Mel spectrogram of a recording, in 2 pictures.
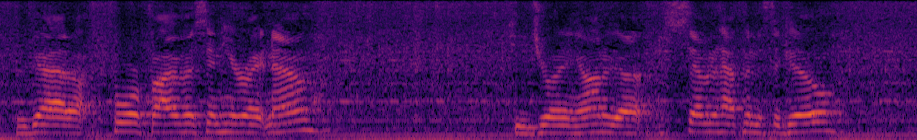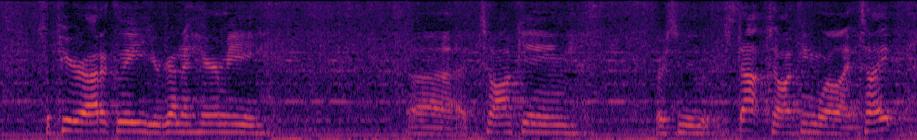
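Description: A man with a high voice speaks at a moderate pace in a flat monotone, very even in loudness, with long, frequent pauses and noticeable background noise. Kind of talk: instructional commentary.

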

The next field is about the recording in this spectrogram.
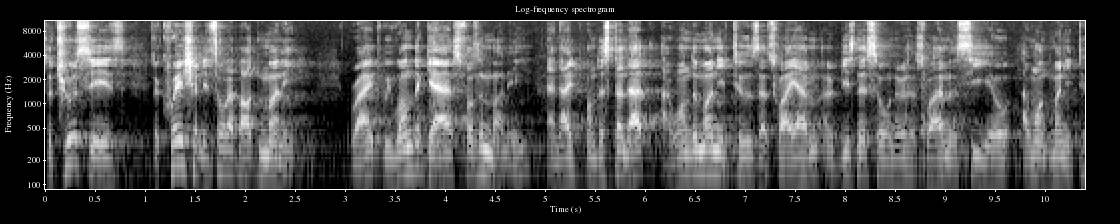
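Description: In a French accent, a man talks at a fairly quick pace with a medium pitch and ordinary pitch variation, with audible room echo. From France. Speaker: business owner speaking at public comment. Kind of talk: public comment at town hall. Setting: auditorium meeting.

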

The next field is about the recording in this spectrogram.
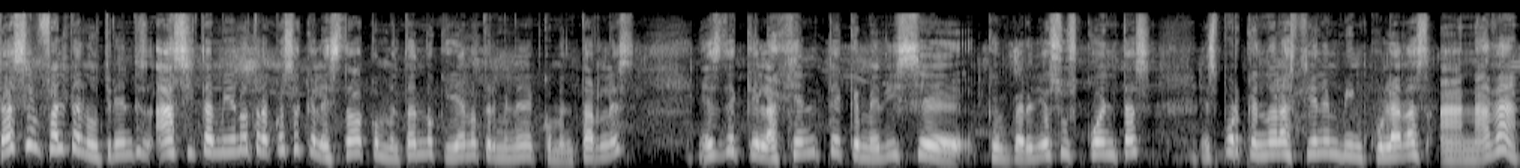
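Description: Speaking at a fairly quick pace, a man with an extremely high voice sounds animated, his intonation lively. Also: dry, close sound with no echo. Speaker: gaming youtuber. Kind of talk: gameplay commentary.

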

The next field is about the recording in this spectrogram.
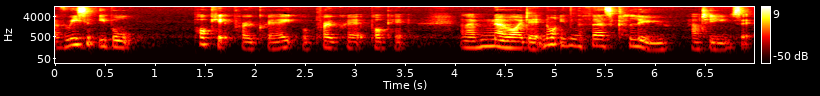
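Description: Over light background noise, a woman speaks at a moderate pace with a fairly low pitch and lively intonation. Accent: southern English. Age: 40s. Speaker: craft video creator; craft podcast host. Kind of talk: casual monologue to camera. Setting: home recording to camera. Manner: chatty, frequent fillers. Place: home room.

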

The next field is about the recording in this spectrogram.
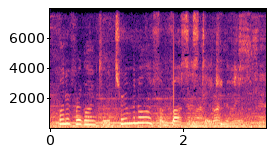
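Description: Over loud music in the background, the speaker keeps a moderate pace. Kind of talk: casual commentary. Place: plane. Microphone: phone near.

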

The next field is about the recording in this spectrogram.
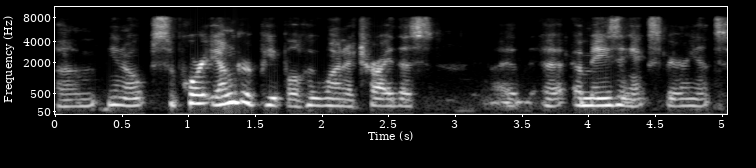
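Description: Big swings in loudness mark this woman's speech, which has a moderate pace and ordinary pitch variation. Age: 60s. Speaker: former senate candidate and teacher; candidate, teacher. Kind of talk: Q&A on a video call. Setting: video call. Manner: hesitant, many fillers. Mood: modest, reflective. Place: home room. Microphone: video call.

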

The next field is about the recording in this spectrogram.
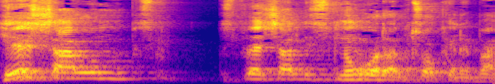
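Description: A man with a high pitch speaks amid audible room echo. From Nigeria. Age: 30s. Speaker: lawyer and motivational vlogger. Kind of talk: motivational talk to camera. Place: home room. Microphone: phone near.

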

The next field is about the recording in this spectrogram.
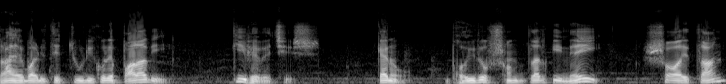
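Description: A man puts on a growling, rumbling character voice with a menacing tone. His pitch is very deep and low, and his pace is moderate.

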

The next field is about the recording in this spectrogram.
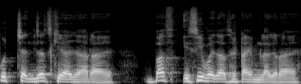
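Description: Delivered at a moderate pace, the voice has a dark, mellow tone and lively intonation. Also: man.

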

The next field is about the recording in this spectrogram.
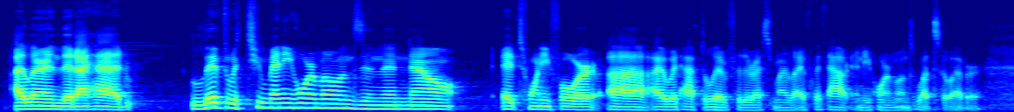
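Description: A man speaks at a moderate pace. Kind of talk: talk introducing a reading. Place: hall. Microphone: podium.

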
